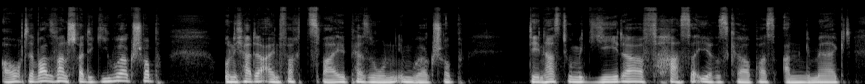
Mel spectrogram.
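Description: A man's somewhat breathy voice, dark and mellow in tone and very even in loudness, dry and close with no echo, on a very clean recording with a silent background. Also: medium pitch for a man, ordinary pitch variation, moderate pace. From Baden, southwestern Germany. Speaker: corporate communications manager and lecturer. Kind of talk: interview conversation.

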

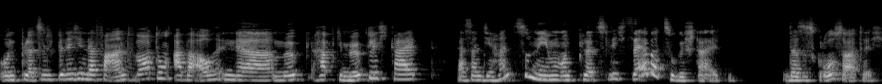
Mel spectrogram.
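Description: A woman speaks with a normal speaking voice at a fairly high pitch. Her pace is moderate and her intonation fairly even. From Brazil. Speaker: podcast co-host, parenting blogger and mother. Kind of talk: casual chat.

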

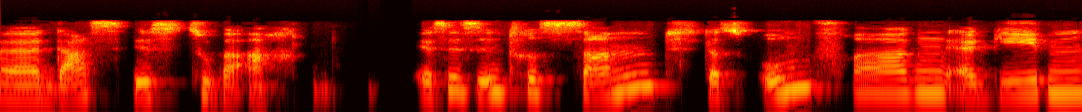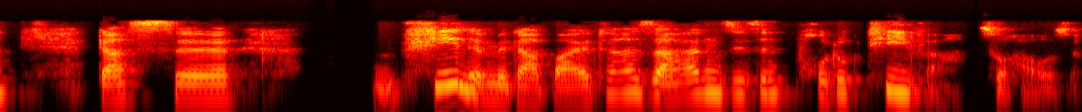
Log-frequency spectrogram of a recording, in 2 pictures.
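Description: A woman speaks very slowly at a medium pitch. Her intonation is lively. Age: 60s. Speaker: corporate board member and former finance executive. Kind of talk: talk to a professional association. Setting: virtual online event.

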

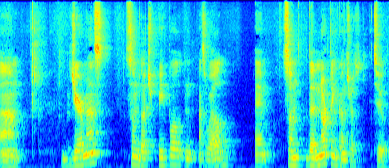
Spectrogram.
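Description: Someone with a Spanish accent speaks at a very slow pace with long, frequent pauses, amid noticeable background noise and audible room echo. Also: man, medium pitch for a man, ordinary pitch variation. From Mexico. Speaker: university student. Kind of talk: casual interview.

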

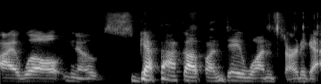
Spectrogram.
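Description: A woman with an ordinary speaking voice talks at a moderate pace. Her pitch is fairly low and varies in an ordinary way. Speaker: intuitive eating coach. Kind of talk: casual interview.

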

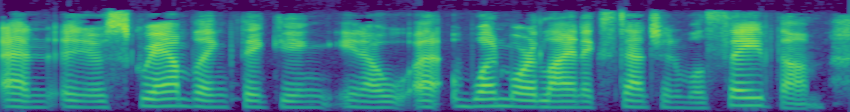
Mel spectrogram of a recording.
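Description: Speaking with an American accent, a woman has an unremarkable speaking voice. Her pace is moderate and her intonation fairly even. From United States. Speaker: branding consultant. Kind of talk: interview.

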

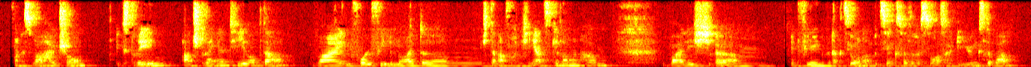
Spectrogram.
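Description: A woman with a medium-pitched voice speaks very slowly in a flat monotone, with audible room echo and noticeable background noise. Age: 20s. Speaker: journalist. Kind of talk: casual interview. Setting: in person.

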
